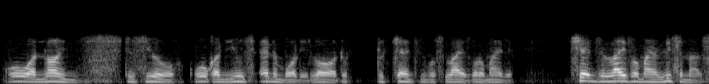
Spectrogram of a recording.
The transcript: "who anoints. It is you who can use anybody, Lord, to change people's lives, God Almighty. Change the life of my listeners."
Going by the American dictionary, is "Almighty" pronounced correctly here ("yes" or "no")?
no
